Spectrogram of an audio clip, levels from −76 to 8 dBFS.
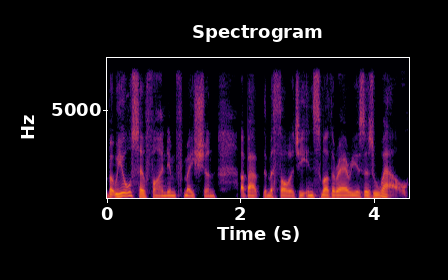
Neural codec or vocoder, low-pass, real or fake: codec, 16 kHz, 1 kbps, X-Codec, WavLM features, trained on Multilingual LibriSpeech; 7.2 kHz; fake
